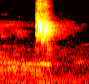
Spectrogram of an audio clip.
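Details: A single loud, harsh sparrow chirp, short and high-pitched, following a faint thin whistle.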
